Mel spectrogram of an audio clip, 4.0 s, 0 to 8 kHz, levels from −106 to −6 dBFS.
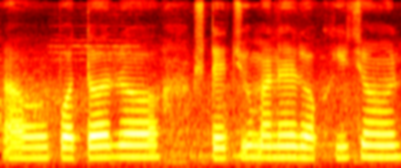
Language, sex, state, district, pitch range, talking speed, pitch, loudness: Odia, female, Odisha, Sambalpur, 190-205 Hz, 90 wpm, 200 Hz, -17 LUFS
